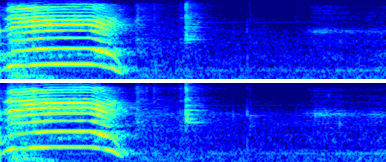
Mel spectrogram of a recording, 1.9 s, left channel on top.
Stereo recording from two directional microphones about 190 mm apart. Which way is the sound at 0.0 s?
Centre (ahead or behind).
